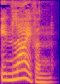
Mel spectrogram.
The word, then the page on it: enliven: British English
